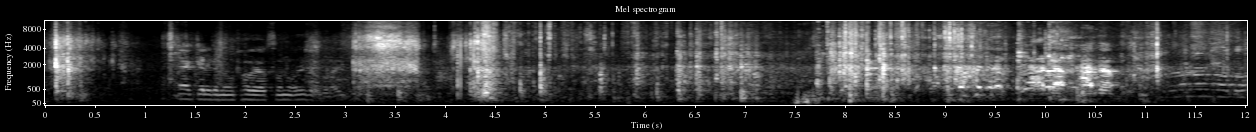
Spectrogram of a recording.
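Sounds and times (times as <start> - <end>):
heavy unit knocking and scraping: 5.6 - 11.2.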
